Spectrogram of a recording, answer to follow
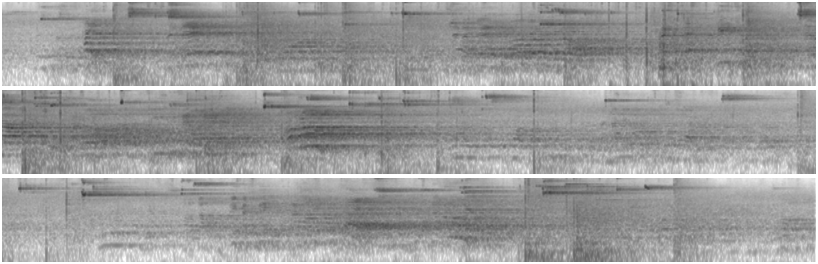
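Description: Indoor futsal match in a large sports hall: players' indistinct shouts and calls to each other, with the ball thudding as it is kicked and bounced on the hard floor, all echoing in the hall.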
